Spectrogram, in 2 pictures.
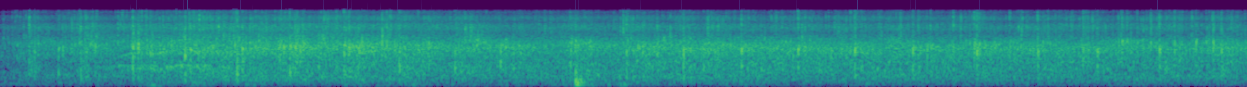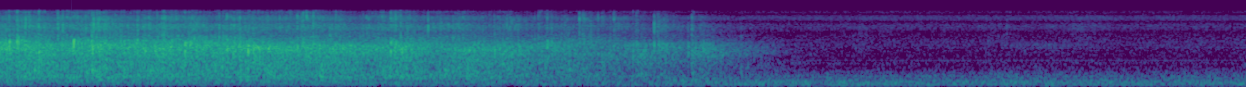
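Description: Sustained applause from an audience, a dense crackle of many hands clapping steadily for about ten seconds before quickly thinning out and fading away.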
